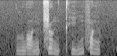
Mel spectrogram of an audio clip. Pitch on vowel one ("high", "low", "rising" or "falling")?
rising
